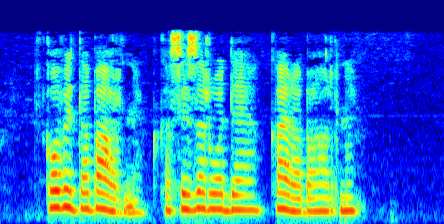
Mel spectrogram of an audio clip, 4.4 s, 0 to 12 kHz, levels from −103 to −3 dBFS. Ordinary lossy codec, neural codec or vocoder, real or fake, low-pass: AAC, 64 kbps; none; real; 7.2 kHz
